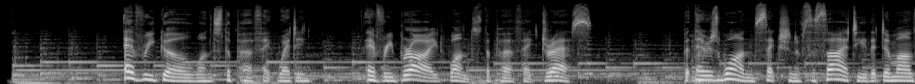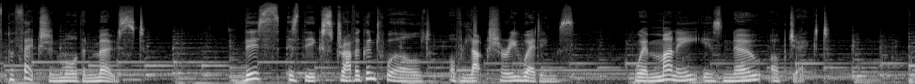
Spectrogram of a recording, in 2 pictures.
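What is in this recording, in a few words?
documentary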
